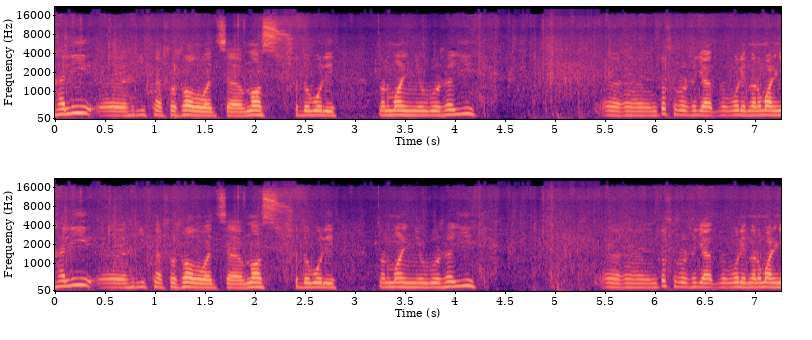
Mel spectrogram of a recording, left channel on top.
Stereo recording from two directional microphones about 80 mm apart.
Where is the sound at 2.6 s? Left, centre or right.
Centre.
